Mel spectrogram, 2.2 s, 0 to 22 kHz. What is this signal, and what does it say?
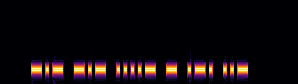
Morse code, heard as a keyed tone, about 41 wpm, 700 Hz. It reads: KK4TRU
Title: USA Call Signs - 6 Characters - Repeated 3x - 45wpm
